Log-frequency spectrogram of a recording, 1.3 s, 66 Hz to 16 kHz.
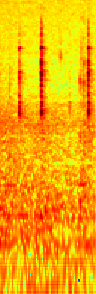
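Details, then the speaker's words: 1947 Harley EL 74ci Knucklehead rebuild, crank rocked by hand: three faint crisp clicks a third of a second apart with barely any backlash; new cam gear, likely oversized, meshes too tight with the pinion gear, with only a couple thousandths of clearance. "there's no backlash in those teeth at all so that means a pinning gear and a big gear might be too tight with each other"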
